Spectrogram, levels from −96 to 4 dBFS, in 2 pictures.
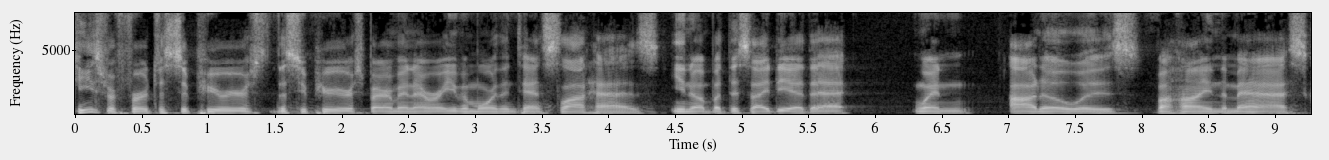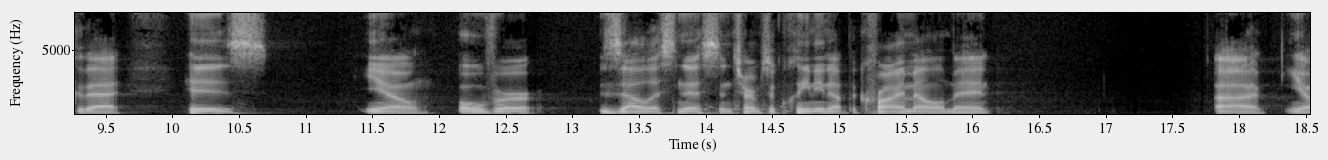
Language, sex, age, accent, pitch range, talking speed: English, male, 20-39, American, 95-115 Hz, 135 wpm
